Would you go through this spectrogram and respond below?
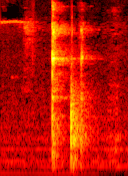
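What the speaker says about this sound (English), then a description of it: "In goes our tomatoes." Tomatoes dropped into a bowl, two quick clinking knocks in close succession, crisp and near against a quiet background, no voices.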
